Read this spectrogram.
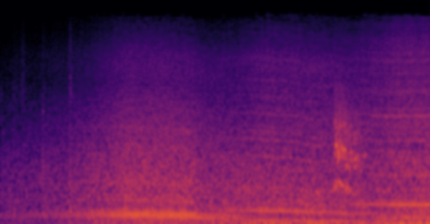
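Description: A car drives past with a low engine hum.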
